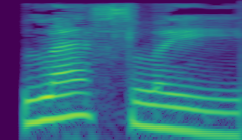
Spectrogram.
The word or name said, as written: leslie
